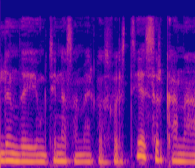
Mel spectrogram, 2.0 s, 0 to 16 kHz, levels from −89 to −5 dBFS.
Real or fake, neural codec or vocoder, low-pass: real; none; 10.8 kHz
